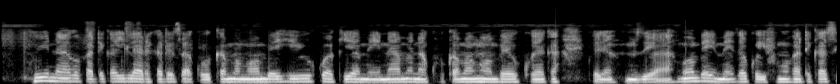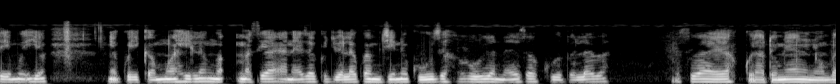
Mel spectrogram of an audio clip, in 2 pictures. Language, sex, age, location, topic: Swahili, male, 25-35, Nakuru, agriculture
